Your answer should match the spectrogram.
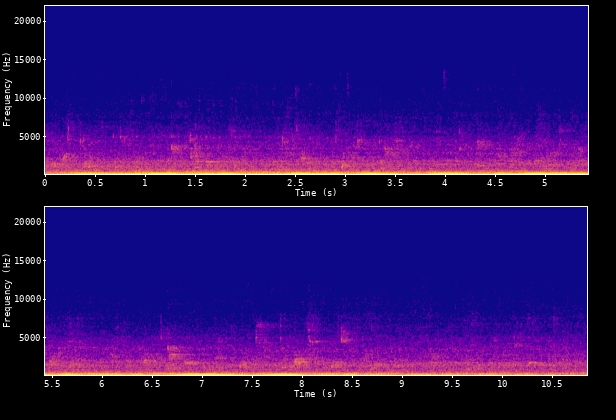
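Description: Slow background music of low, alternating notes, starting at the outset and fading near the end, over water trickling and dripping from an inlet pipe into an aquarium tank, with a steady low hum underneath.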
